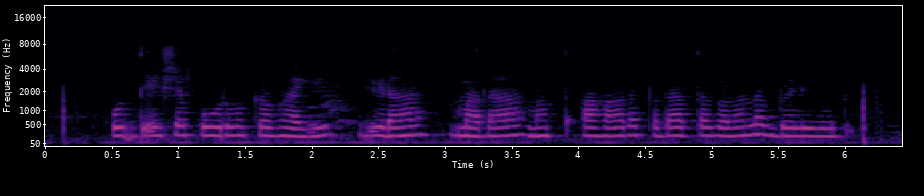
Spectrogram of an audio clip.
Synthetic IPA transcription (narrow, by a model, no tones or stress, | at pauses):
ud̪ːɛːʃɐpuːɾʋɐkɐʋaːɡiɡiɽamɐɾaːmɐt̪ːaːɦaːɾɐpɐd̪aːɾt̪ʰɐɡɐɭɐnːubeɭɛjud̪u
